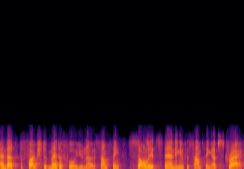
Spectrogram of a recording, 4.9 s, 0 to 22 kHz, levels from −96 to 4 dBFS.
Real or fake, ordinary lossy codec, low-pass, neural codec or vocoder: real; Opus, 32 kbps; 5.4 kHz; none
